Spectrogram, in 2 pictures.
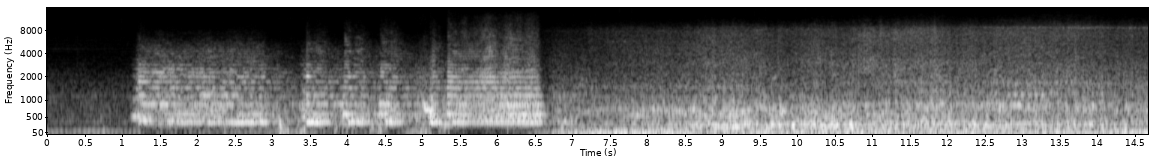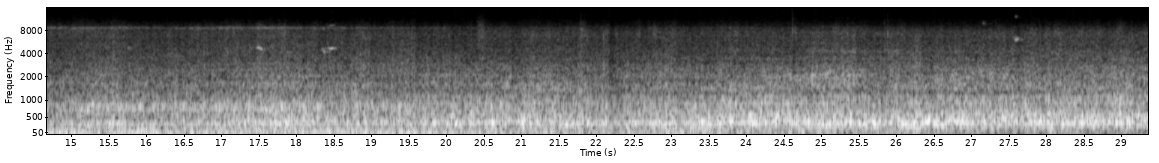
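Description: V/Line N class diesel-electric locomotive sounding its multi-note horn in several blasts for about five seconds, then running past at speed with a low engine rumble, followed by its passenger carriages rolling by with a steady rush of wheel and rail noise.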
